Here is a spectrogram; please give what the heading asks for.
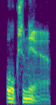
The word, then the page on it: auctioneer: British English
